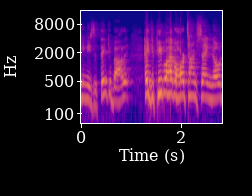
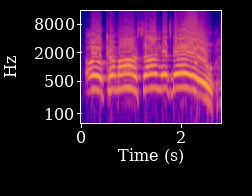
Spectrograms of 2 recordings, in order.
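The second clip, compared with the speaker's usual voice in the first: scoffing shout; 8 semitones higher, 12 dB louder, much slower than usual. Retold or imitated. Salesman scoffing at easy objection.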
